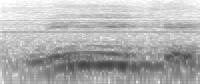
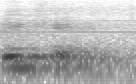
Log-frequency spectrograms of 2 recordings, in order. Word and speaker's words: leaking: the scandinavian cousin live they turn up in efl as lee king instead of leaking joe king when people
